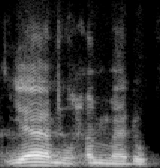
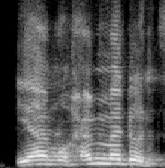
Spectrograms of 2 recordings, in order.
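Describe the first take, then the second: First: The name ends on a vowel without n. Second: The name ends with an added n sound. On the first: The speaker calls it right. "Yang tepat adalah" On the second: The speaker calls it wrong. "Nggak boleh dikasih. ... Salah"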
